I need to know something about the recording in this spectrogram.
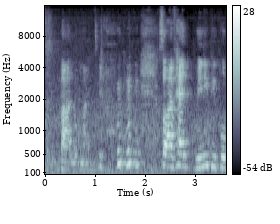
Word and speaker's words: BaloMatu: Okay, so BaloMatu, how we pronounce it, BaloMatu.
